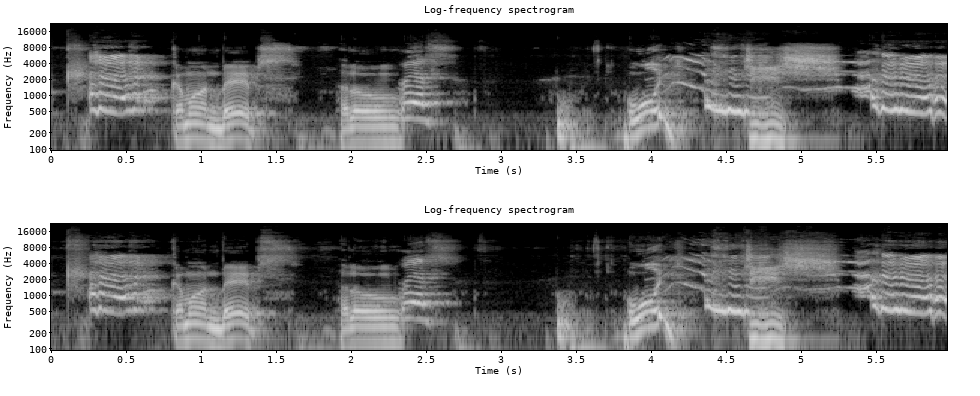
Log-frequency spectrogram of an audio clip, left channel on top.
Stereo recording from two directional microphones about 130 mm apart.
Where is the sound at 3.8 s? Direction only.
40° right (ahead or behind).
